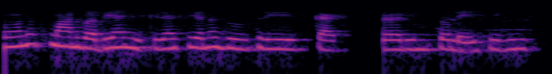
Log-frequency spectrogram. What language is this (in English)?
Punjabi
